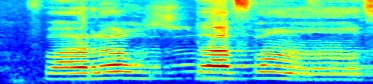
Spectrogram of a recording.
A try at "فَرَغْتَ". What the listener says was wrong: ٹھیک ہے، را کو بھی موٹا کریں.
